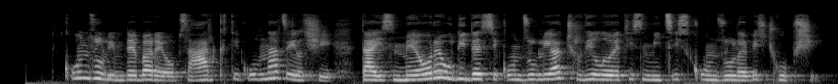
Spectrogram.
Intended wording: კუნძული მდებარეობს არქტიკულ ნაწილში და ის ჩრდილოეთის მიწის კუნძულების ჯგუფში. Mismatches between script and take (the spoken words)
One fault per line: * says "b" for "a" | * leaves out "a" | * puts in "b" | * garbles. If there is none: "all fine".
* puts in "მეორე უდიდესი კუნძულია"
